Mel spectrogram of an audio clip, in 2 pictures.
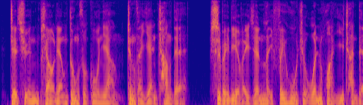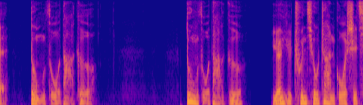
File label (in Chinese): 男-纪录; 2020民歌盛典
